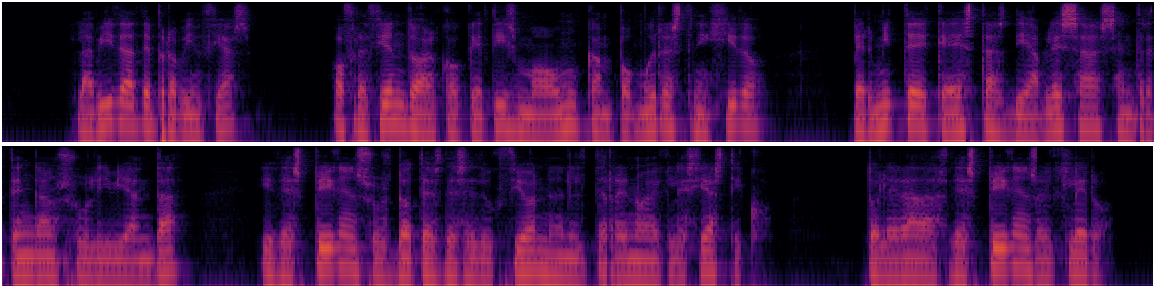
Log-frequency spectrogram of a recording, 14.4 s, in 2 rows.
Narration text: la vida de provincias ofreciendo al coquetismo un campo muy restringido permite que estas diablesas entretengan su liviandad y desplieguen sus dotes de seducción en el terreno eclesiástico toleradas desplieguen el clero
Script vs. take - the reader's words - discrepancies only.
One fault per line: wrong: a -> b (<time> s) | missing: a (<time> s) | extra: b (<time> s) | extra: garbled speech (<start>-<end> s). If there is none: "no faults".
no faults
